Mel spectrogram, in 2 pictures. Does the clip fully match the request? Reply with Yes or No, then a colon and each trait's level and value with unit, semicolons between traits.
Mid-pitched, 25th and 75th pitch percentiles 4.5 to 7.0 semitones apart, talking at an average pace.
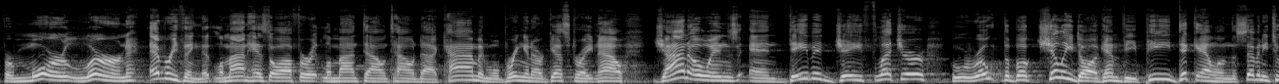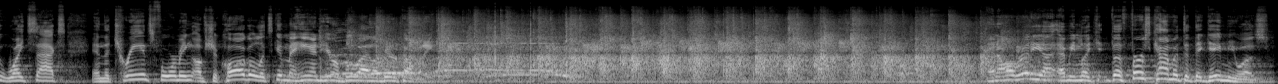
Yes: medium, 175 Hz; average, 5.2 semitones; average, 155 wpm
